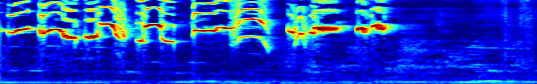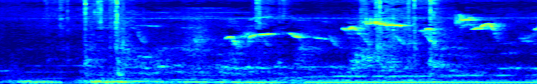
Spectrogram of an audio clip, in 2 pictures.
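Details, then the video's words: Oriental magpie-robin, played to coax a reluctant caged bird lacking breeding drive into song: three seconds of loud, rich whistled phrases with sweeping, looping notes, then quiet with faint distant chirps over a low hum. "Pancingan KACER malas bunyi macet kurang birahi"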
